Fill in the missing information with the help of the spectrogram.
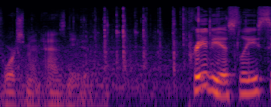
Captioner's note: sounds of a computer keyboard typing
